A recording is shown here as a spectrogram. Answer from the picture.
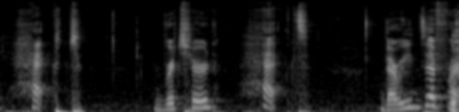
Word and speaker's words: Hecht: __ ] no no his last name was h-e-c-h-t hect richard hecht very different how did you get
